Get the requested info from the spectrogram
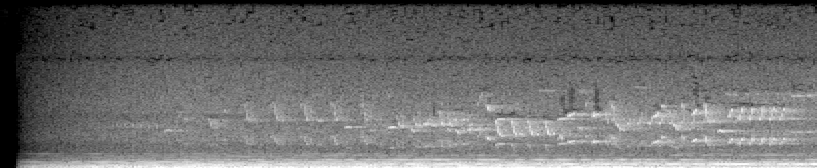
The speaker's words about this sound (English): The winter wren is a tiny but loud brown bird that, despite its name, is a summer songbird in the Bruce Peninsula. Not only is this bird disproportionately loud, but its bubbly, cascading songs are amongst the most lengthy,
